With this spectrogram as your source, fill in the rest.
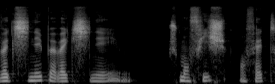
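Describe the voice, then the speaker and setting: With a bright, sharp tone, a woman speaks at a moderate pace in a very deep, low pitch and a monotone, flat intonation, on a very clean recording with a silent background and a dry, close sound without echo. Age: 40s. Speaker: former nurse, adult trainer. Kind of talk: testimony. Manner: hesitant, many filler sounds.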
